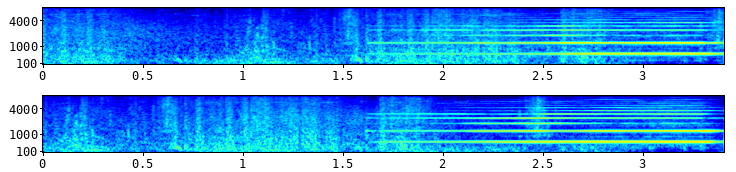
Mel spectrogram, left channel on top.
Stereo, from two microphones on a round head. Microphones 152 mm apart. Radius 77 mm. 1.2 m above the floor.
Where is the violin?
40° right (ahead or behind), 1.0 m.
